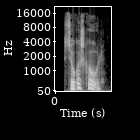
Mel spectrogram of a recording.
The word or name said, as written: sukkerskål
